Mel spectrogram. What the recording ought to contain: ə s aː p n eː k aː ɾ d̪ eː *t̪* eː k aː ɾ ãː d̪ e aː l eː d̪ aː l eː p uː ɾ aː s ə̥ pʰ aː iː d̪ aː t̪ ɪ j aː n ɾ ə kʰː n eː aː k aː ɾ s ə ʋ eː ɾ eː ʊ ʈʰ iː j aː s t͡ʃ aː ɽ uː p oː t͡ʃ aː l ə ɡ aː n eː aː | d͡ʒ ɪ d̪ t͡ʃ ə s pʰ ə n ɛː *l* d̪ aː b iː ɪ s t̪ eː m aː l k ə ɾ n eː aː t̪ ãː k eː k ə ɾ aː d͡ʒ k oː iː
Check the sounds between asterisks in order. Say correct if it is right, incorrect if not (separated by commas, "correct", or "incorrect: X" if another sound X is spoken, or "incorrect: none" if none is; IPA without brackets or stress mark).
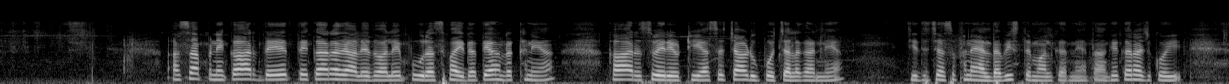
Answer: correct, correct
